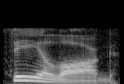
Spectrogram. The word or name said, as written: theologue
